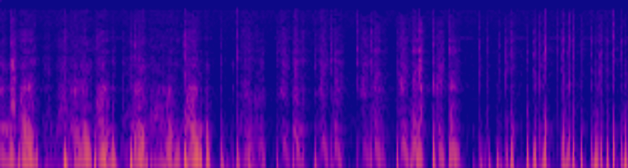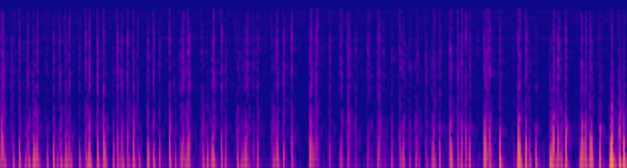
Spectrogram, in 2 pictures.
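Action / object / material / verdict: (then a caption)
tap / small plastic case / plastic / none. A small, flat, hollow transparent plastic case is held in both hands and tapped and scratched with fingertips and short nails. Rapid, dense tapping and scratching gives dull, low-heavy knocks that stop dead with no ring. The rhythm runs unevenly throughout, growing louder near the end.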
